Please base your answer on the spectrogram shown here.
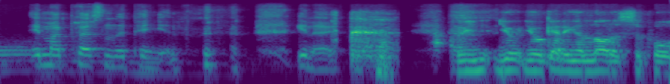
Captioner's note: chuckling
